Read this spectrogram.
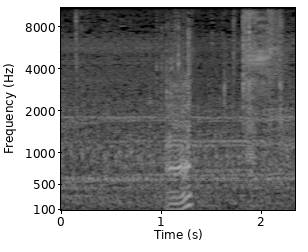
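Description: A weapon is switched with a sharp metallic clack.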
